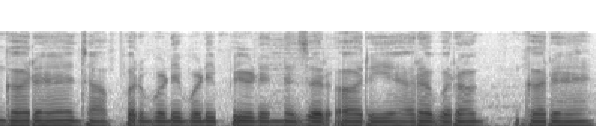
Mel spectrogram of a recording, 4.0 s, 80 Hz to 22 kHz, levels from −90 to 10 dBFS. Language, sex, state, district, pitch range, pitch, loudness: Hindi, male, Chhattisgarh, Sukma, 120-125 Hz, 120 Hz, -16 LUFS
